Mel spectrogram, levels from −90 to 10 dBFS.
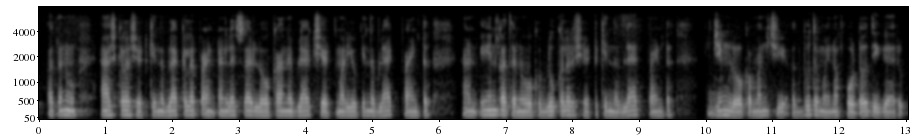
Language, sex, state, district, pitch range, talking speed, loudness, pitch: Telugu, male, Telangana, Karimnagar, 105-115 Hz, 160 wpm, -34 LUFS, 110 Hz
